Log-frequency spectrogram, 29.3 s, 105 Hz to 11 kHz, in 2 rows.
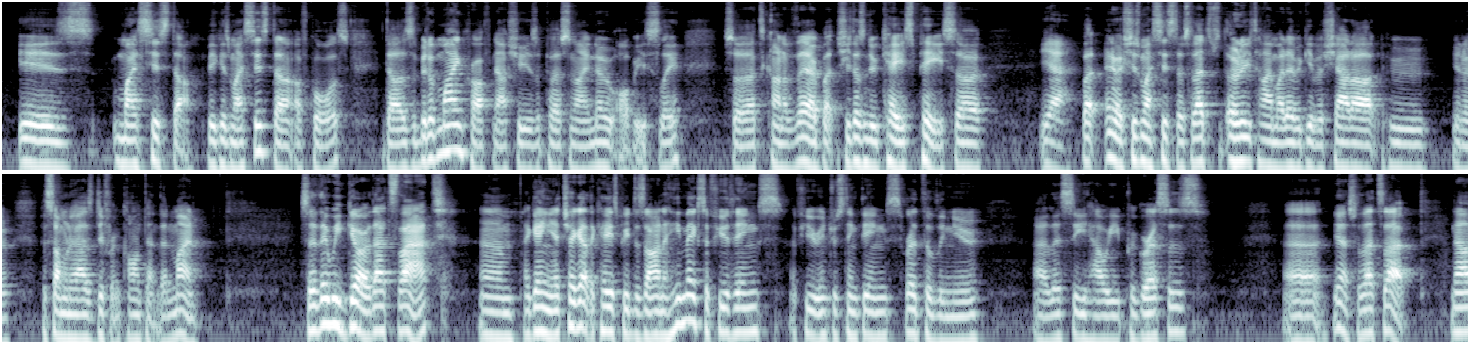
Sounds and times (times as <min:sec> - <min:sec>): Speech: 0:00.2 - 0:09.8, 0:10.4 - 0:16.7, 0:17.6 - 0:26.8, 0:27.5 - 0:29.3.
